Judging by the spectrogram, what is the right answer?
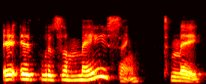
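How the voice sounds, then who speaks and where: A woman chatting and telling personal stories in a slow, deliberate way over a video call. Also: medium pitch, very animated. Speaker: podcast guest. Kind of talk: casual conversational storytelling. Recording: dull, lo-fi video call audio.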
